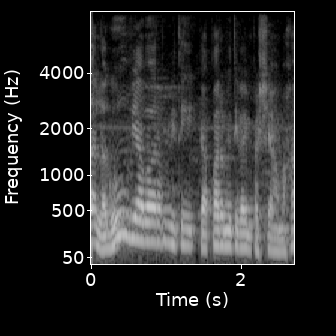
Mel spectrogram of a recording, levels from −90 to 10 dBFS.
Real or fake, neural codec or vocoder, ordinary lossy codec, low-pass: real; none; none; none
